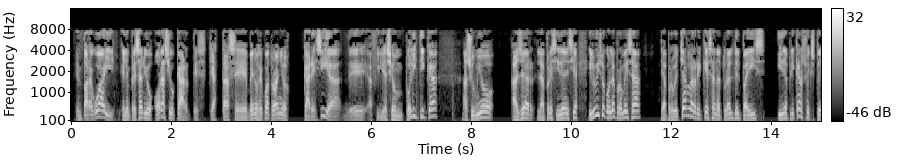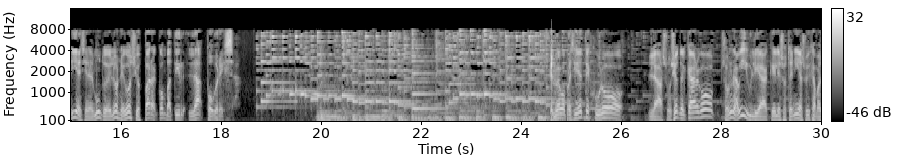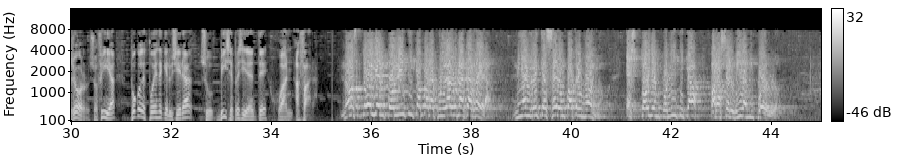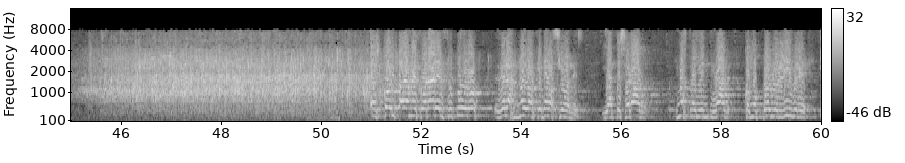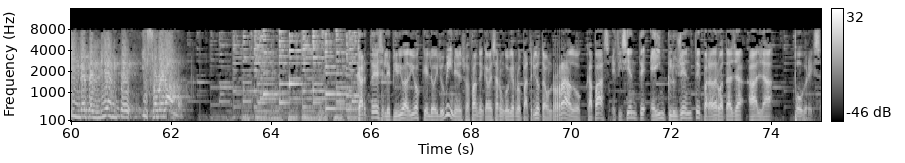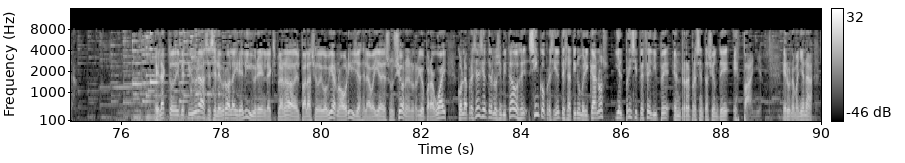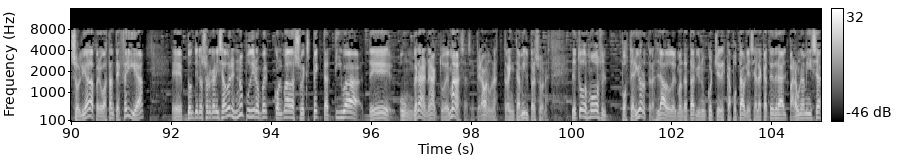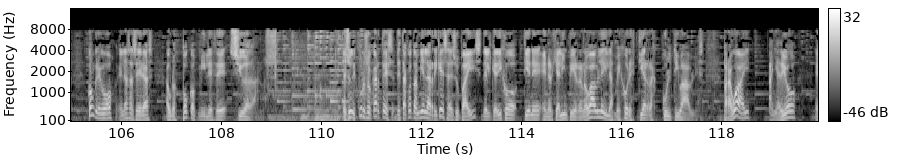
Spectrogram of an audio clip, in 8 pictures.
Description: periodista uruguayo radicado en Paraguay.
